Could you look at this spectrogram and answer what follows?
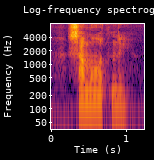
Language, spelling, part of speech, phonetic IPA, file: Belarusian, самотны, adjective, [saˈmotnɨ], Be-самотны.ogg
- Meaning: lonely, alone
